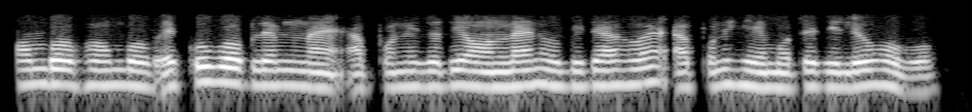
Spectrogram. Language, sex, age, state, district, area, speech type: Assamese, male, 18-30, Assam, Jorhat, urban, conversation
